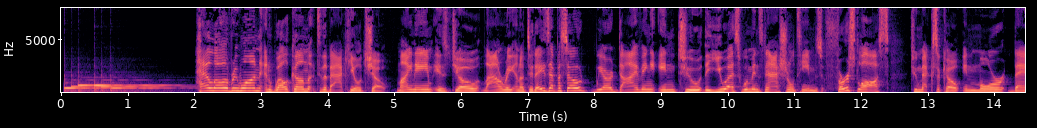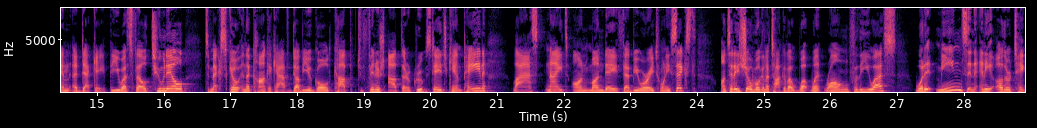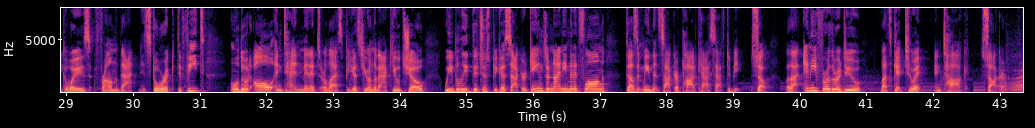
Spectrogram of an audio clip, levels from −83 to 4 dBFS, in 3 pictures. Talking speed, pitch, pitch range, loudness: 180 wpm, 160 Hz, 140-180 Hz, -19 LUFS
